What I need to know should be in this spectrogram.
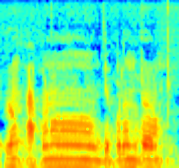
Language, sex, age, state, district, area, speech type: Odia, male, 18-30, Odisha, Jagatsinghpur, rural, spontaneous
